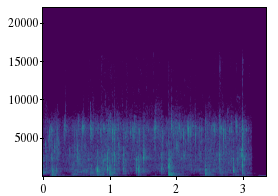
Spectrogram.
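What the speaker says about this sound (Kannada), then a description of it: "ಎಲ್ಲವನ್ನು ಗರಿಗರಿಯಾಗಿ ಫ್ರೈ ಮಾಡ್ಕೋಬೇಕು." Field bean mixture ingredients fry in hot oil until crisp, giving a dense, continuous sizzle with light stirring scrapes that stops abruptly at the end.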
